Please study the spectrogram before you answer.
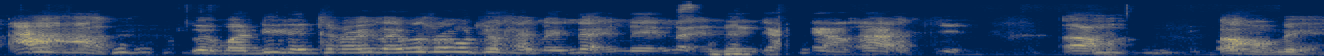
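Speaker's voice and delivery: high, strained retelling of the burn; hammed-up pain after burning his hand; mock pained. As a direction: act out the hurt, wincing.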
